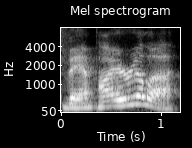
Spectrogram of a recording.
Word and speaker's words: Vampirella: Vampirella Vampirella yes yeah I always want to say Vampirella it's vampire illa yeah so yeah so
